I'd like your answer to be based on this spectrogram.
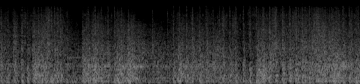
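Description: Machine gun fire in a World War II video game battle, with rapid sustained bursts of automatic fire and distant gunshots forming a dense, continuous barrage, without voices.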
